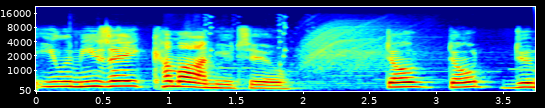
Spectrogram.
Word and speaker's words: Illumise: It's right up there, Mewtwo, with the correct pronunciation of Illumise. Illumise is apparently supposed to be pronounced Illumise, which is stupid, stupid, stupid. It doesn't even have an accent on the E.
